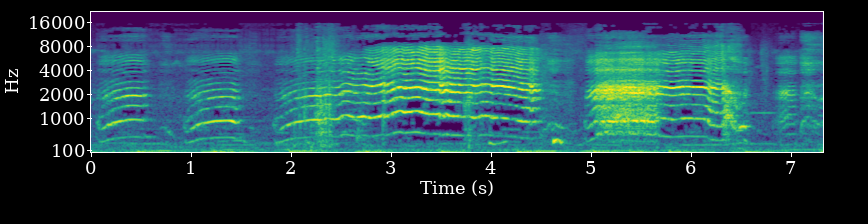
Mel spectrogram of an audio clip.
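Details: Baby crying: loud, rhythmic wailing cries with brief breaths between, an adult's voice in the background.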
